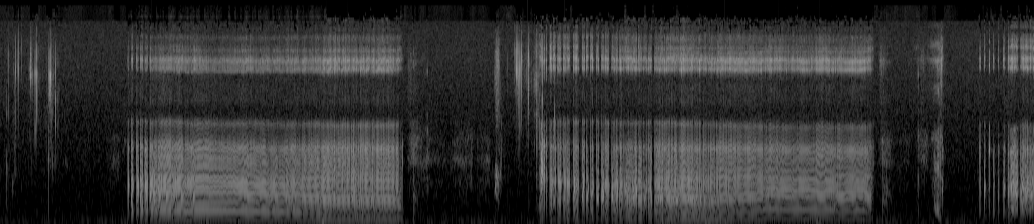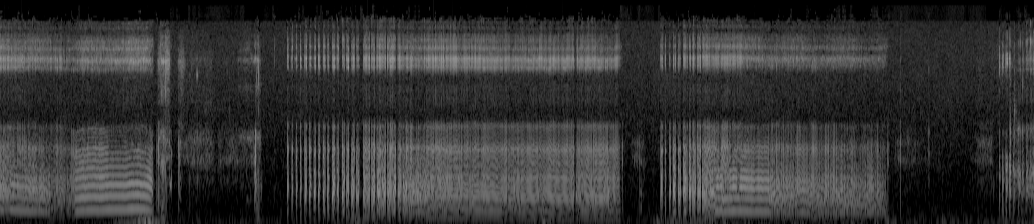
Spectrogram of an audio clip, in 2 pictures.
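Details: Small dog growling during playtime: sustained rough, harmonic-rich growls lasting two to three seconds each, separated by short silences, with a wavering, whine-like rising and falling passage near the middle.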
